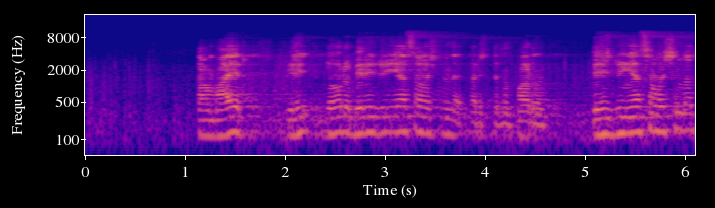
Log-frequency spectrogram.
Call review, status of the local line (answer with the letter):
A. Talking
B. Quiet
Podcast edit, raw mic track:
B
